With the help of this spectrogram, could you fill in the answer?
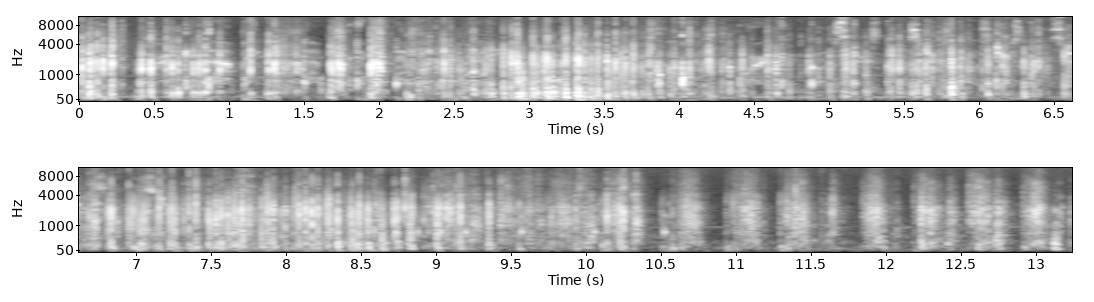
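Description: Fast tapping on cork coasters makes a dense stream of sharp, dry, crackly clicks that barely ring. The taps blur together for the first ten seconds, then space out into distinct, separate knocks toward the end.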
